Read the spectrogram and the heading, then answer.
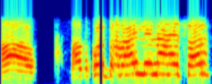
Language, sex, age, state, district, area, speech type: Hindi, female, 60+, Bihar, Muzaffarpur, rural, conversation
